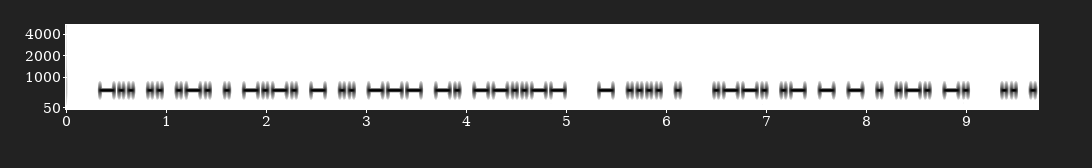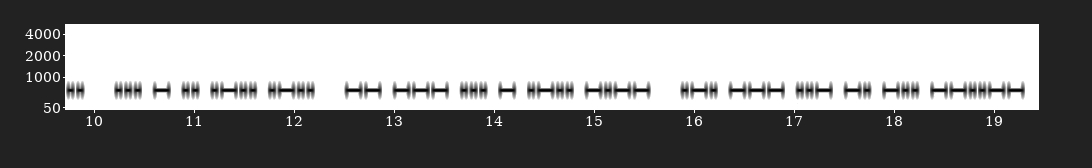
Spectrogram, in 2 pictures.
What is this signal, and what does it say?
Morse code, heard as a keyed tone, about 25 wpm, 600 Hz. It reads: DIRECTION, THE PATTERN IS STILL MOSTLY ROUND,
